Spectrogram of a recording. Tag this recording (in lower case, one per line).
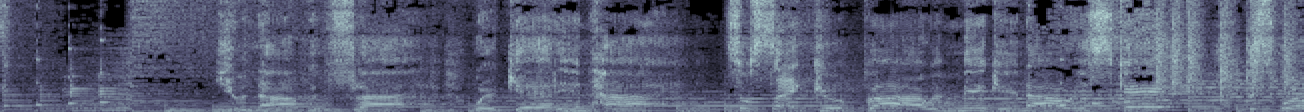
house music
music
